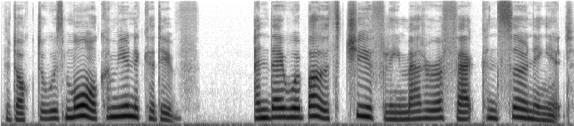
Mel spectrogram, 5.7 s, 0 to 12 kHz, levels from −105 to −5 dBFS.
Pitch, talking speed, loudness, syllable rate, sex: 215 Hz, 155 wpm, -17 LUFS, 5.2 syllables/s, female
